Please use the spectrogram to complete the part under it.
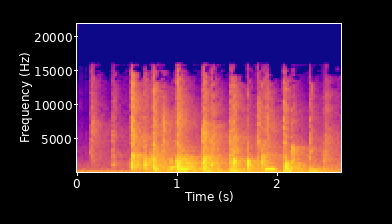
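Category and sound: crowd, clapping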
